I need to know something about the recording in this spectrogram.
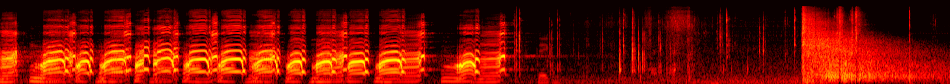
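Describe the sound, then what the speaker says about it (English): A flock of geese honks loudly and repeatedly in rapid, overlapping calls during a goose hunt, then breaks off into scattered noise before a sharp shotgun blast near the end. "Taylor, there's a couple geese right there."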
